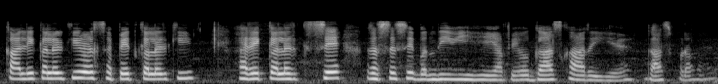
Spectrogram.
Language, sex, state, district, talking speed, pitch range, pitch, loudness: Hindi, female, Rajasthan, Jaipur, 210 wpm, 220-270 Hz, 250 Hz, -15 LUFS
